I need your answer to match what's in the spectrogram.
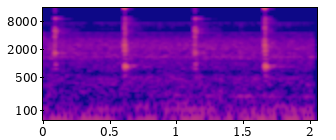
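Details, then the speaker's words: Four-pin automotive relay pulsed by a relay tester on a bench battery: crisp, evenly spaced clicks about twice a second as the contacts pull in and drop out; contacts switching cleanly, a good relay. "all right that's a good relay you can hear the contacts energizing and be energizing opening and closing"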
